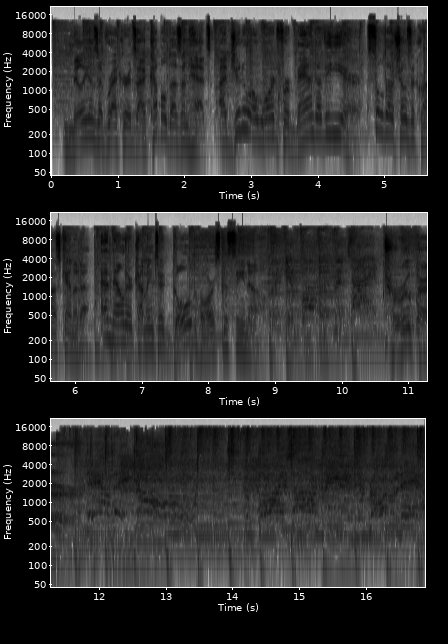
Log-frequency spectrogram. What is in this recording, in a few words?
Concert Promo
